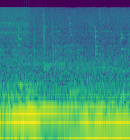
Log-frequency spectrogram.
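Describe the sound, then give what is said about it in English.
A car engine hums low and steady as the speaker's mother's car moves off with the speaker inside, a continuous rumbling drone with no talking. “got into my mum's car.”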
